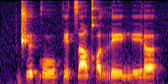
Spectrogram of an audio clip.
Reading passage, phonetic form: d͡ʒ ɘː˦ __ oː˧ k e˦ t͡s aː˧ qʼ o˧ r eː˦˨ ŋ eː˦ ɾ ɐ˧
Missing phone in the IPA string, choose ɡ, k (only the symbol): ɡ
